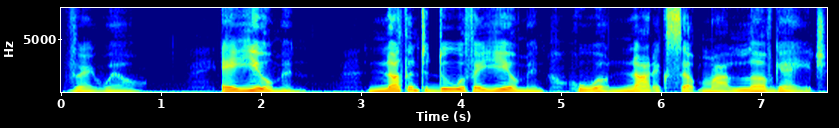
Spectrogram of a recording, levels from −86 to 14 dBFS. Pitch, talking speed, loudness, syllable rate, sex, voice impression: 150 Hz, 125 wpm, -18 LUFS, 3.7 syllables/s, female, feminine, adult-like, slightly thick, tensed, powerful, clear, intellectual, calm, reassuring, elegant, lively, slightly strict, slightly sharp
